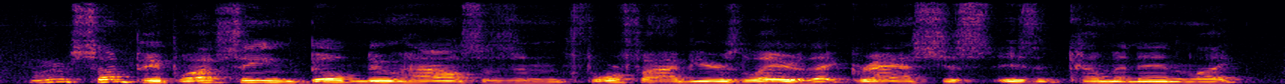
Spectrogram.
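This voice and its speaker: A man speaks at a fairly high pitch and a moderate pace, with hardly any pauses. His pitch variation is ordinary, and background noise is noticeable. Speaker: interviewer. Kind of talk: interview. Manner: casual.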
